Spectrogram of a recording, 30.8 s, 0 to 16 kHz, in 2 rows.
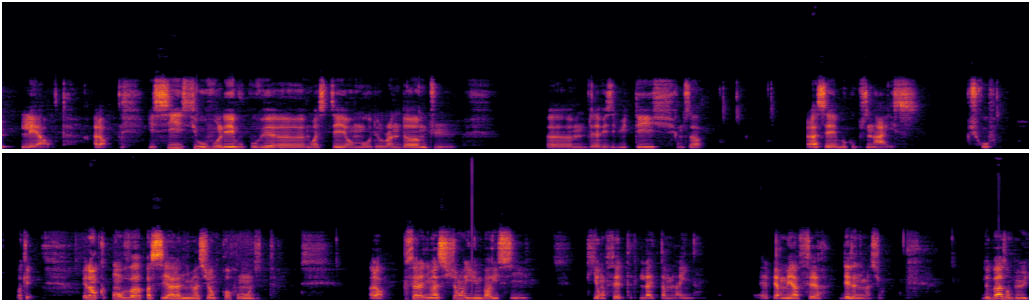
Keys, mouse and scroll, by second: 0.0-1.0 drag, 1.0-2.7 scroll down 1, 2.7-3.7 scroll down 3, 6.1 click, 11.0-11.5 scroll up 3, 11.5-15.0 middle drag, 15.0-15.4 scroll up 1, 15.4-18.7 scroll down 1, 20.5-30.8 drag.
